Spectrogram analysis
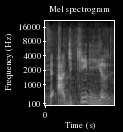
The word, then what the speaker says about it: adquirir: Adquirir, extinguir e distinguir. O U não é pronunciado. Não é extinguir, não é extinguir.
